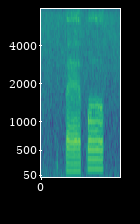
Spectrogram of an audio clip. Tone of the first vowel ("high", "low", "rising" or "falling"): low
